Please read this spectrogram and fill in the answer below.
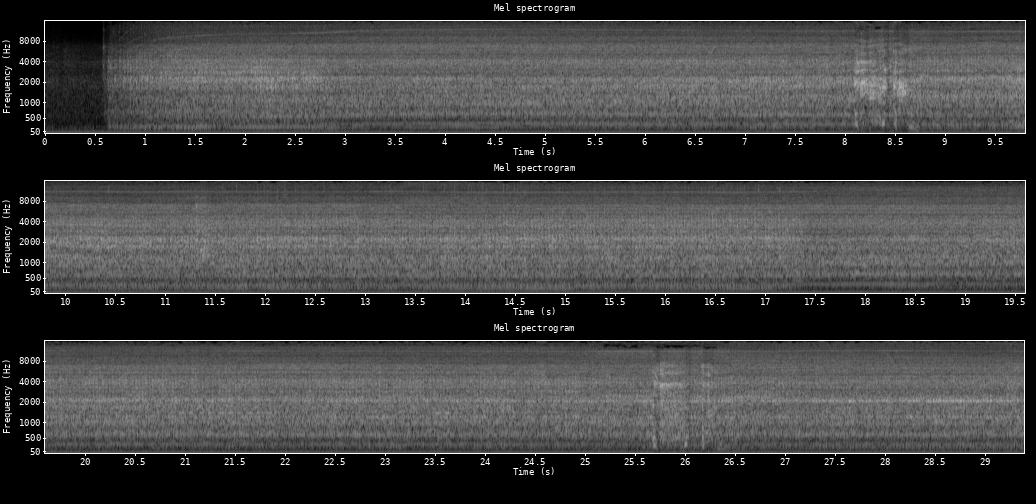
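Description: Corded electric jigsaw running steadily as it cuts a circle out of a plywood sheet. It starts about half a second in, its tone shifts about two-thirds of the way through, and there are two brief louder rattles, one early and one near the end.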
